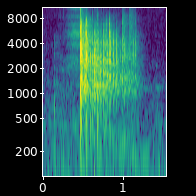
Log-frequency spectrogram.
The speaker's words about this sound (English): Did you roll him? Is it lower than 61? 5? I think I rolled the wrong dice.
